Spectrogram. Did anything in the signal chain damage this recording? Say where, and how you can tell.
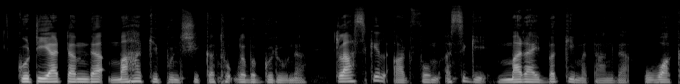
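No, nothing in the signal chain damaged this audio.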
